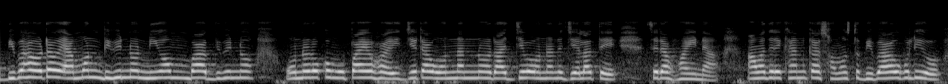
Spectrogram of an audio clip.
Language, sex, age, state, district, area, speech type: Bengali, female, 45-60, West Bengal, Bankura, urban, spontaneous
